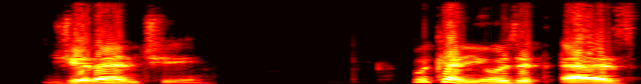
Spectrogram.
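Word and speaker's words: gerente: The n is a light n and letter t is pronounced as chi. Geranchi.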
